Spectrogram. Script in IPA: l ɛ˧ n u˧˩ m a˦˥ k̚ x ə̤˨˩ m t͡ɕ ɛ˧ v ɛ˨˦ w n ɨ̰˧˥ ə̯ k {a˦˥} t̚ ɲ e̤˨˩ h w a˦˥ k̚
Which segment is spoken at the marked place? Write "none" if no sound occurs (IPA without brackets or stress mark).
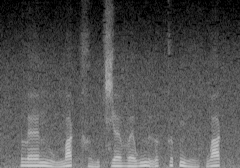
ə˦˥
